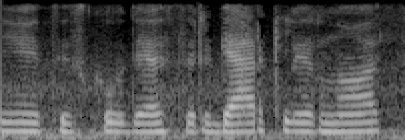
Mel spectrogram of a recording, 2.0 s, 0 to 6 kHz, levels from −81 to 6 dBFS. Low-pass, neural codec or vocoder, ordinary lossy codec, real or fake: 5.4 kHz; none; AAC, 24 kbps; real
